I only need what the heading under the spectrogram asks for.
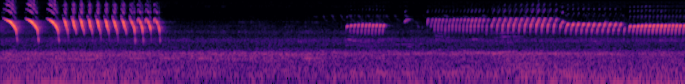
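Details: Canary learning to roll. A quick run of falling chirps breaks off into two seconds of silence, then soft buzzy trills resume and build into a longer rapid roll.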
